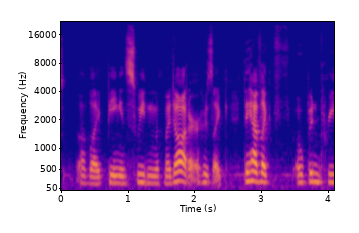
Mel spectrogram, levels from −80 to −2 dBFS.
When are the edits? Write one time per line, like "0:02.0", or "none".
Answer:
0:02.6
